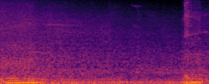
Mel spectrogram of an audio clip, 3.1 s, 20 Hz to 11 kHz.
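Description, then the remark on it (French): Heavy engine rumble and broad road noise from racing trucks leaving the paddocks at the 24 Hours of Le Mans truck race, steady throughout, with a brief louder whoosh near the end as one goes by. “On quitte les paddocks, les euh, pilotes font eux leur retour. On va les laisser passer.”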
